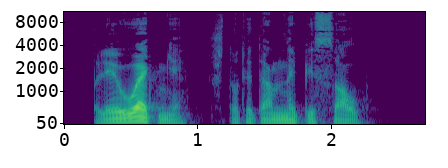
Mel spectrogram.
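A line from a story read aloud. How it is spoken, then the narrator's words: Grim, curt. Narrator (Russian): мрачно бросил Бастон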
